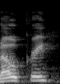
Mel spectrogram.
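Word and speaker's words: okrie: case you don't know okri is okra but down here we call it oaky that's o-k-r-i-e is how you spell that and so anyway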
